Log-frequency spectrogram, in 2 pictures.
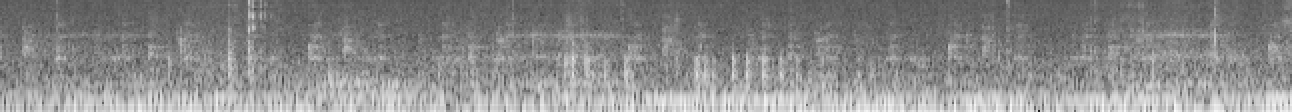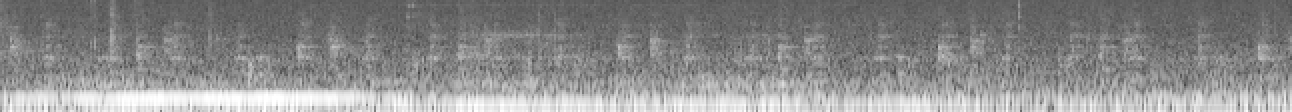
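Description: Quiet room tone with a low steady hum and a few faint, light ticks and clicks.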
